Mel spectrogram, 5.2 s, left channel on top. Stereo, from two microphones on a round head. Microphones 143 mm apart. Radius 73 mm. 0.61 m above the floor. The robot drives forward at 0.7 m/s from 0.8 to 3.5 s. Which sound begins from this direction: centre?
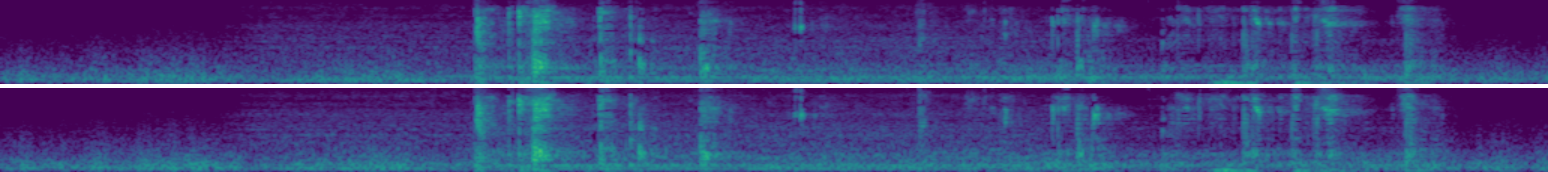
Chewing, at 1.6 s.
